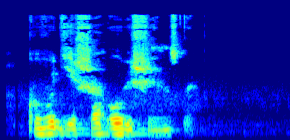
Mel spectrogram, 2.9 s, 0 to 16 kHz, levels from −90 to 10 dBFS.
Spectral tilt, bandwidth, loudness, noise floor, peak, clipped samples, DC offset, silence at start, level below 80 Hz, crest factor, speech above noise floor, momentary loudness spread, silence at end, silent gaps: -4 dB/octave; 11.5 kHz; -27 LUFS; -75 dBFS; -10 dBFS; under 0.1%; under 0.1%; 0.3 s; -66 dBFS; 20 dB; 48 dB; 12 LU; 1 s; none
